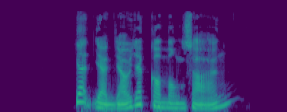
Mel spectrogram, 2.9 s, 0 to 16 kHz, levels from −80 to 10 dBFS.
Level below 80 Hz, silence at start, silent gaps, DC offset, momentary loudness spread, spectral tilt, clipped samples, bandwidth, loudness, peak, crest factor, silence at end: -50 dBFS; 0.75 s; none; under 0.1%; 8 LU; -4.5 dB/octave; under 0.1%; 11.5 kHz; -28 LUFS; -8 dBFS; 22 dB; 0.55 s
